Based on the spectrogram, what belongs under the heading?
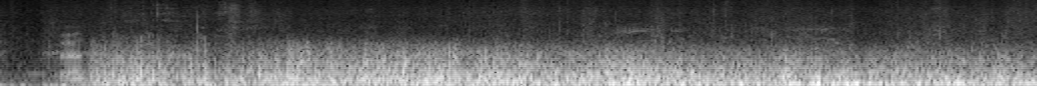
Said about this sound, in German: Großartig. Der Donner. Da ist er.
